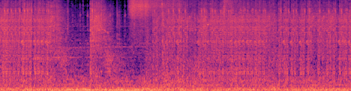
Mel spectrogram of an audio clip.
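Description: Turrets in the Fallout: New Vegas video game fire in a dense, continuous burst of rapid gunfire with mechanical clatter, loud and unbroken throughout, with no talk.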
